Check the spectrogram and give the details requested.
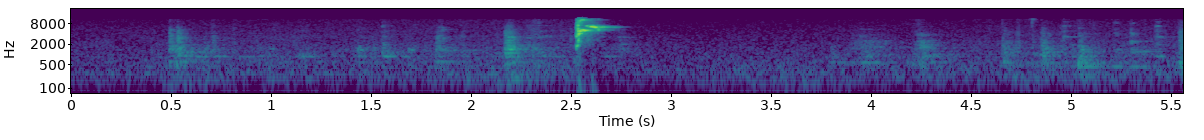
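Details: Pet rosy-faced lovebird kept in a cage by a window with four other birds. Soft rustling and faint clatter are heard, then one loud, shrill chirp.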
